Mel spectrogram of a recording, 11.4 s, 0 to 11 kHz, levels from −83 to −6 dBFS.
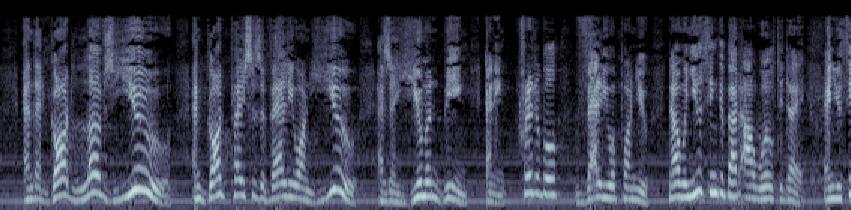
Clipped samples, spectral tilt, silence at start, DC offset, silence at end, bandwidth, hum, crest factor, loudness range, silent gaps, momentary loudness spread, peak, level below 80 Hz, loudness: under 0.1%; -4 dB/octave; 0 s; under 0.1%; 0 s; 8.8 kHz; none; 20 dB; 3 LU; none; 8 LU; -8 dBFS; -60 dBFS; -27 LUFS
